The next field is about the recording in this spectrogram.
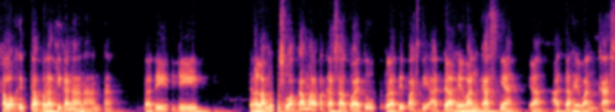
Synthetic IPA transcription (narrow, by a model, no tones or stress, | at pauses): kalokit̪ab̥əɾɦat̪ikanana̰ːna̰ʔ | d̪̥adid̥i | d̥alamsuwakamalɡ̥a̤sat̪uwait̪ub̥əɾart̪ipast̪iʔad̥a̤ɦewankasɲajaʔa̰d̥aɦewankas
